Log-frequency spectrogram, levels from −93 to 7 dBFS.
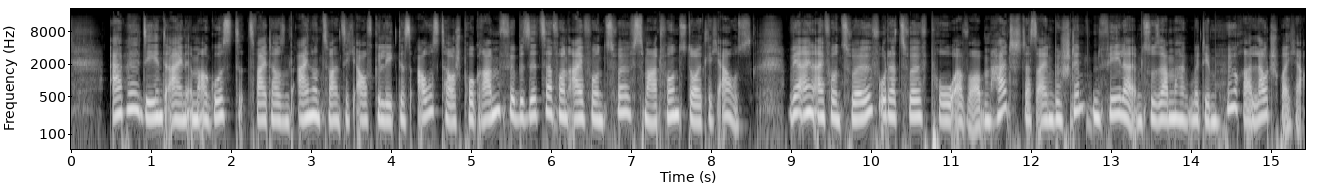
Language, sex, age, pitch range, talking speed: German, female, 40-59, 185-230 Hz, 125 wpm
